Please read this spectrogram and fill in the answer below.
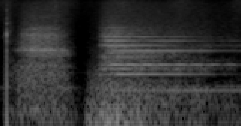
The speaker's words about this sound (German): Das sind meine Glocken, ja. Ist echt schön. Was habe ich dieses Glockenläuten vermisst, als hier nach der Flut auch kein Strom, in der Kirche war lange kein Strom, es hat lange nicht geläutet.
